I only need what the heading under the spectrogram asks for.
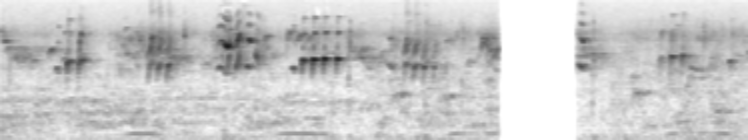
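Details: European greenfinch, male and female, with quick clusters of chirpy twitters and a brief trilled note. A short, complete dropout is followed by softer twittering.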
